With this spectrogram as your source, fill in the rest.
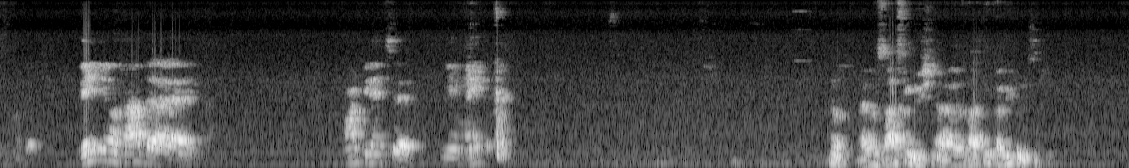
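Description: A young man speaks loudly in short bursts.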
